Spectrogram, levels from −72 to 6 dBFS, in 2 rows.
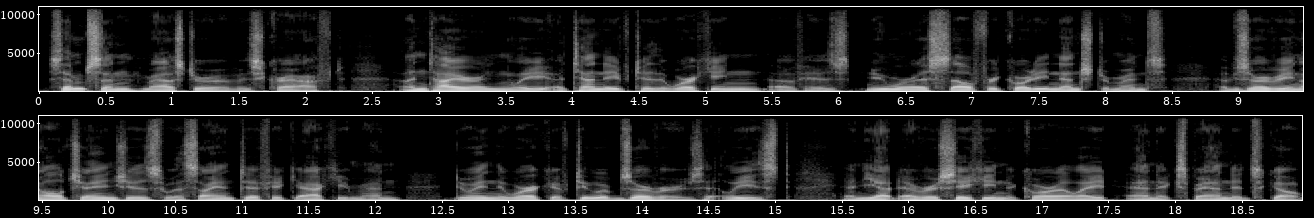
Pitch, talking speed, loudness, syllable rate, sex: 100 Hz, 125 wpm, -17 LUFS, 4.2 syllables/s, male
